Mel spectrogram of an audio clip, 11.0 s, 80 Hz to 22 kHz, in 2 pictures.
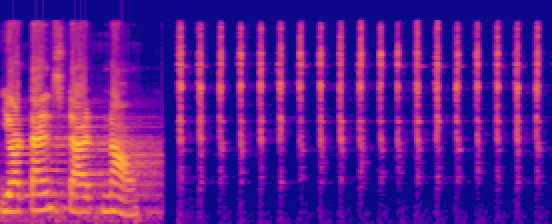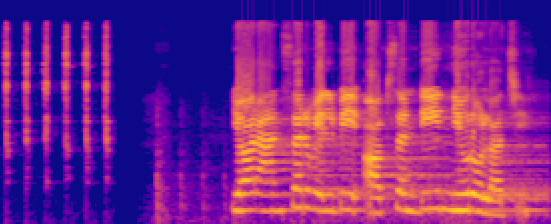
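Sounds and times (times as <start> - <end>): clock ticking fast: 1.8 - 6.7.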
